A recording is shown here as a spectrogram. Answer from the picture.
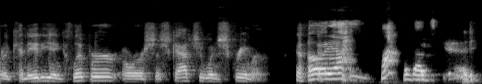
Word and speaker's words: Saskatchewan: a lot of people have a hard time pronouncing our province but it's saskatchewan canada yeah i love it by the way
